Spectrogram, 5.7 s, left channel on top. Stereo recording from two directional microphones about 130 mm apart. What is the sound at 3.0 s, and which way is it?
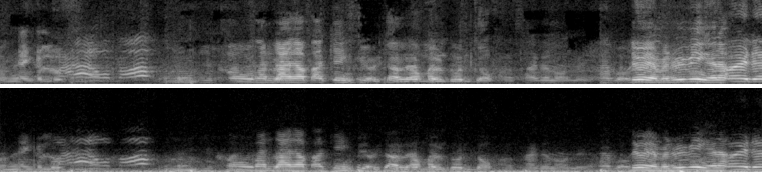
Speech, 35° left (ahead or behind).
